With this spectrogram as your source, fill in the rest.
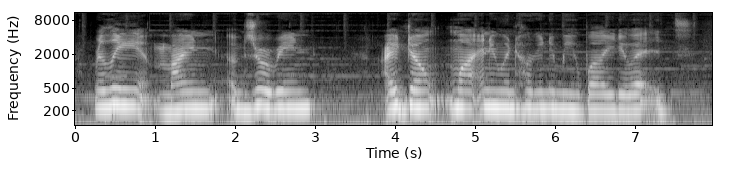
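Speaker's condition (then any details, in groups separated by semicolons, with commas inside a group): Friedreich's ataxia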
